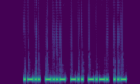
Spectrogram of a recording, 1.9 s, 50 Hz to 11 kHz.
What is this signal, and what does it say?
Morse code, heard as a keyed tone, about 50 wpm, 690 Hz. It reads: LXDCU
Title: Code Groups - 5 Letters - 50wpm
